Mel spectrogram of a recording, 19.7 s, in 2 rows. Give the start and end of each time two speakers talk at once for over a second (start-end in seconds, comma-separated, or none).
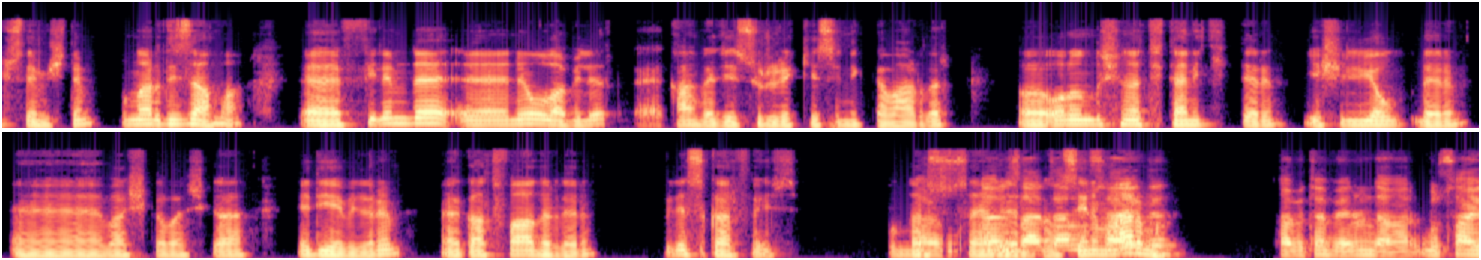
15.9-17.7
